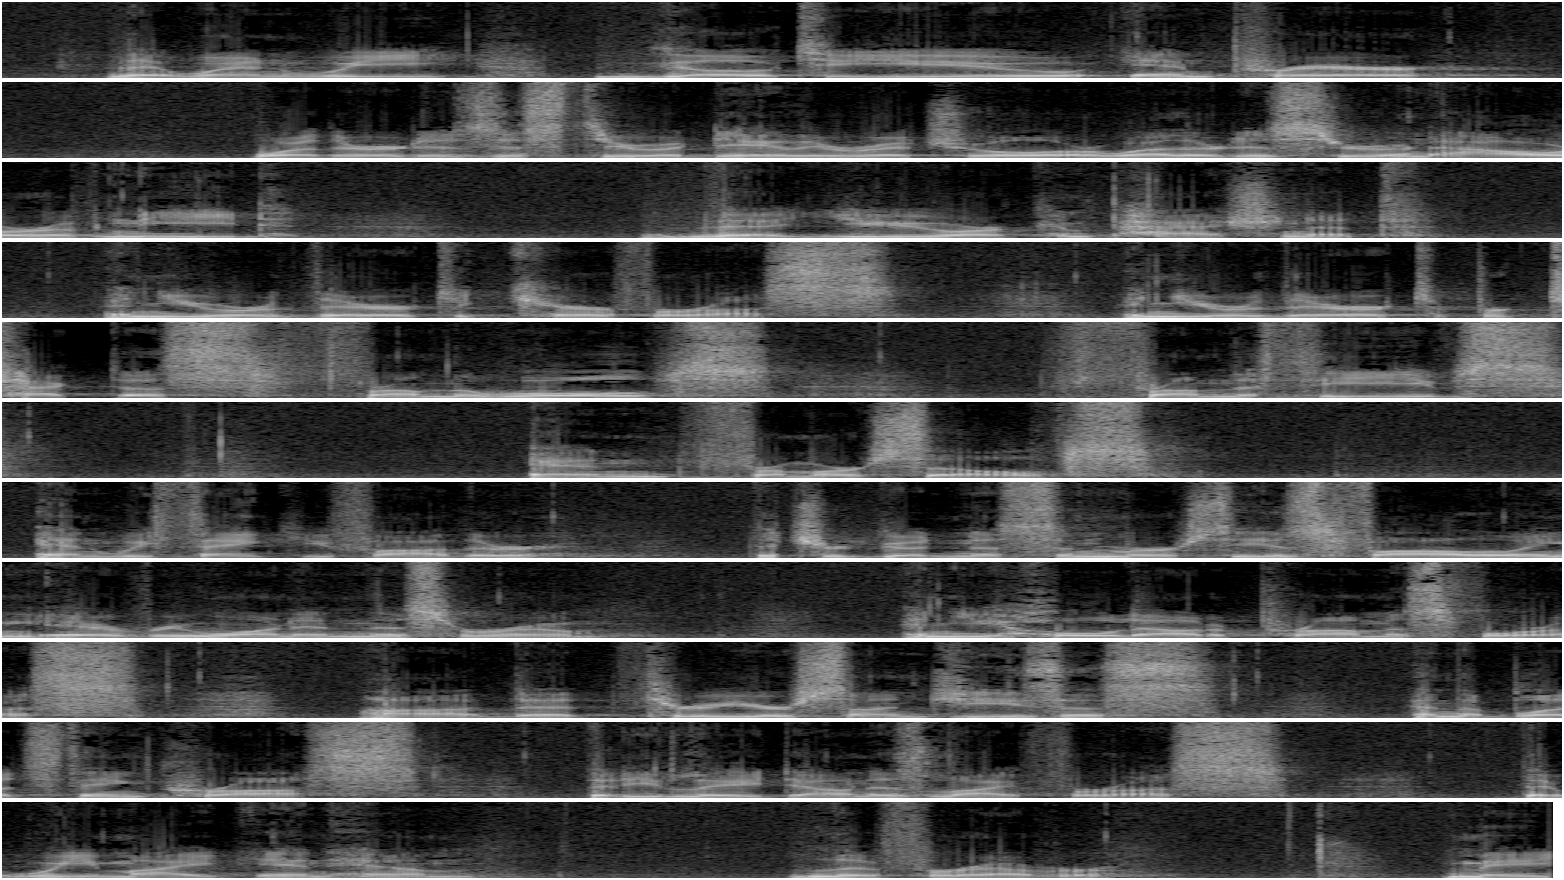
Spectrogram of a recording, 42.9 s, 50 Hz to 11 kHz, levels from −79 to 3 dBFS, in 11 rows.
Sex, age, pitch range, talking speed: male, 50-69, 90-105 Hz, 145 wpm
